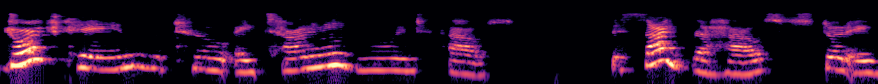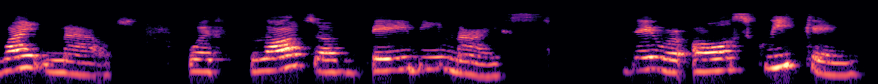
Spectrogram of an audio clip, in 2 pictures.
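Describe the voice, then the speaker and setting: A woman's voice: high-pitched, drawn-out words, lo-fi sound. A woman reading a children's story aloud as a storyteller.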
